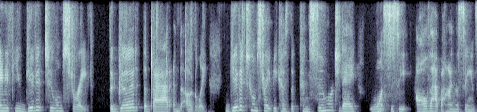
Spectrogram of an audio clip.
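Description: Somewhat breathy, a woman speaks with a fairly low pitch and ordinary pitch variation. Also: moderate pace. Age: 50s. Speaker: real estate agent. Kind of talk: interview.

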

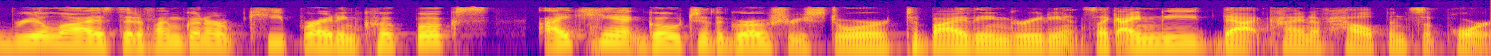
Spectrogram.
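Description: A woman's fairly low-pitched, an ordinary speaking voice, with ordinary pitch variation and a fairly quick pace. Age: 40s. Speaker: voiceover artist and stand-up comic. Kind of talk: interview.

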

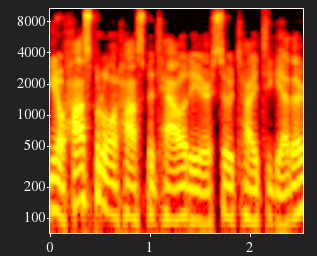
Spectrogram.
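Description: A man's very fast, fairly low voice with a bright, sharp tone and an American accent, dry and close with no echo over a quiet background. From Boston. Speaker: chef. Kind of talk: casual interview.

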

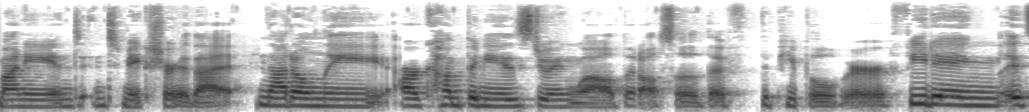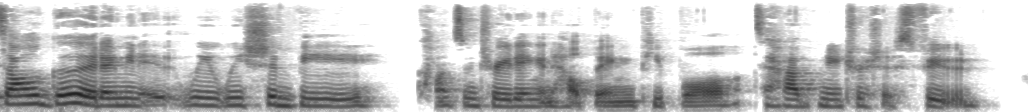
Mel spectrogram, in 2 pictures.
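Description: With music in the background, a woman speaks with hardly any pauses. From northern New Jersey. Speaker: beekeeper and author. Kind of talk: interview.

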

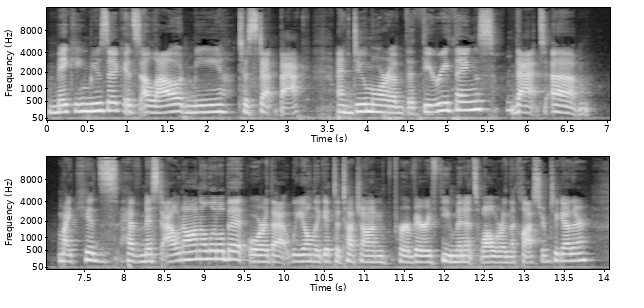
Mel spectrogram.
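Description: A woman talks in a normal speaking voice at a medium pitch. Her pitch varies in an ordinary way, and her pace is moderate. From Iowa, US Midwest. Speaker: music teacher. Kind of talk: casual chat. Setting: video call.

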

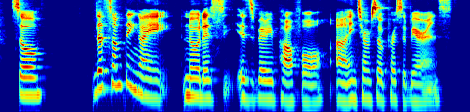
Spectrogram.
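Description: A woman in a Japanese accent, medium pitch with ordinary pitch variation, bright, sharp tone, moderate pace, very clean recording with a silent background. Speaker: author and business consultant. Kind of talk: interview.

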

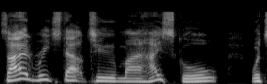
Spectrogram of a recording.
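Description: The background is quiet and the sound is dry and close, with no echo. The speaker keeps a moderate pace. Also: man. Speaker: motivational speaker. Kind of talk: casual interview chat.

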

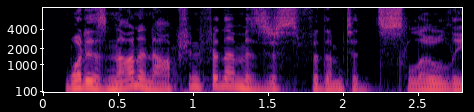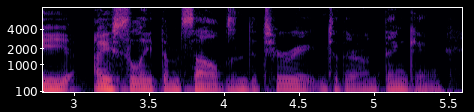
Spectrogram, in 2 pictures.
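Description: A man's fairly high, somewhat breathy voice with an American accent, very fast with hardly any pauses, big swings in loudness and ordinary pitch variation, on a very clean recording with a silent background. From Brazil-born, raised in the US from age four. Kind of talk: interview conversation.

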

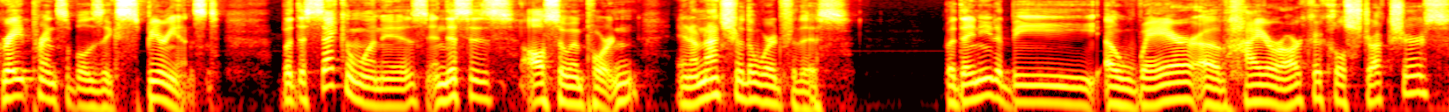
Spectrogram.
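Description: A man speaks in an unremarkable speaking voice at medium pitch and a moderate pace. His pitch varies in an ordinary way on a very clean recording with a silent background. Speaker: pastor. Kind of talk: casual conversation.

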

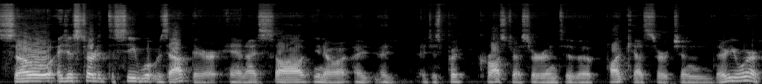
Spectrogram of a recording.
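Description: A somewhat breathy voice with ordinary pitch variation, on a very clean recording with a silent background. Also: man. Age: 60s. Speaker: crossdresser telling personal story. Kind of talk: casual interview. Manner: halting, many repetitions.

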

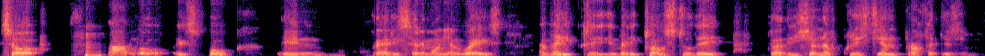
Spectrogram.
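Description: With a Spanish accent, a man speaks fairly slowly in a high pitch, making very wide pitch swings and long, frequent pauses. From Argentina. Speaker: professor of education. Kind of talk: interview.

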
